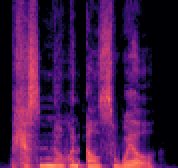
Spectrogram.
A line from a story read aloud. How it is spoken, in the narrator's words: yelled, desperation blasting through her words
